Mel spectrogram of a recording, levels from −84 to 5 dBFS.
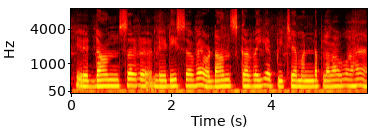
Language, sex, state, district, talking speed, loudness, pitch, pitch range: Hindi, male, Bihar, Supaul, 150 wpm, -23 LUFS, 170 Hz, 165-180 Hz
